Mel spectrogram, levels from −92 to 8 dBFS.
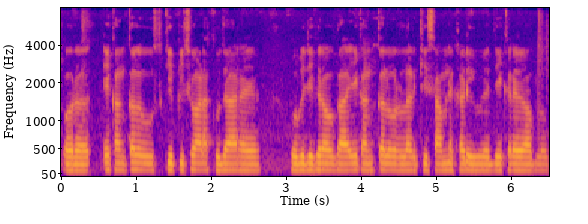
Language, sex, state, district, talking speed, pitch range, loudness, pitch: Hindi, male, Gujarat, Gandhinagar, 220 wpm, 115-120 Hz, -16 LUFS, 120 Hz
